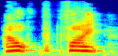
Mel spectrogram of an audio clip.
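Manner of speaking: very high, loud, clipped questions; shrill demand. A narrator's reading. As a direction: fling them out in outrage. Screeching at Hiccup.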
